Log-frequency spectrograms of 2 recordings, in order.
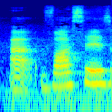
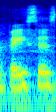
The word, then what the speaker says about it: vases: Vases or vases and more, not whatever I said.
